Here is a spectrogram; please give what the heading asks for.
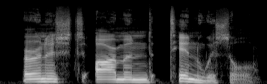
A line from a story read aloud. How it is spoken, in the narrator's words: Morgan thundered in a tone of absolute authority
